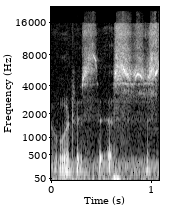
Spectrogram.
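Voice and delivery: breathy unvoiced whisper, sneaking. Real, not acted. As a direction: hush it like you're hiding from guards.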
